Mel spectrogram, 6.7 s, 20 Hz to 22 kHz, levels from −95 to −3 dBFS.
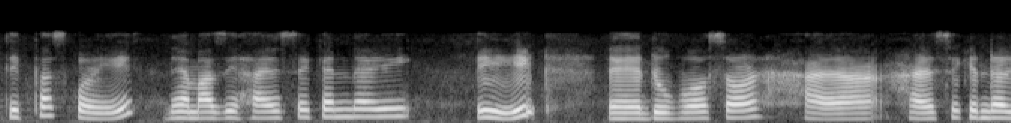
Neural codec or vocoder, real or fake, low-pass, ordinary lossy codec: codec, 16 kHz, 2 kbps, FunCodec, trained on LibriTTS, 25 frames a second; fake; 7.2 kHz; Opus, 24 kbps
